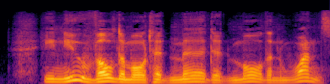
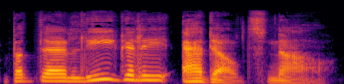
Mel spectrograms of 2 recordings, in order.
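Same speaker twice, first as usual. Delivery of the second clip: tired; 7 semitones higher than usual. A narrator's reading. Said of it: "in the same tired voice".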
